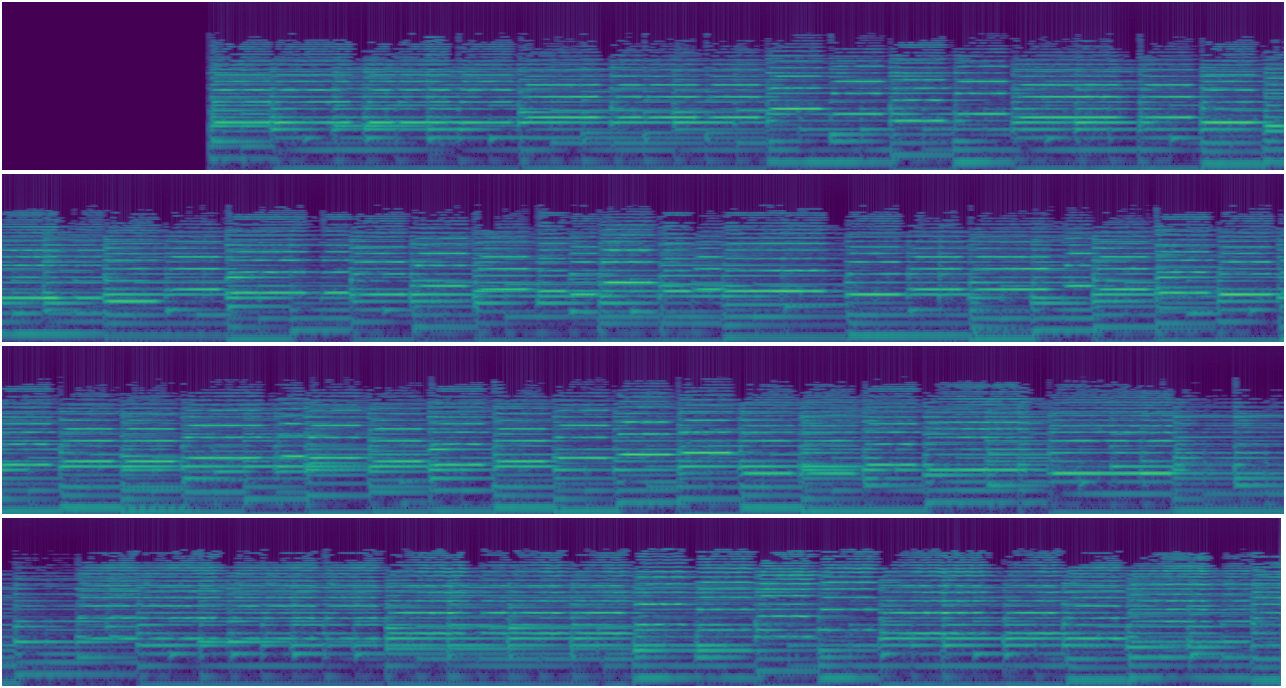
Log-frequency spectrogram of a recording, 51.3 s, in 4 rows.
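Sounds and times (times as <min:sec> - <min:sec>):
MIDI backing music: 0:02.1 - 0:51.2.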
